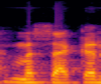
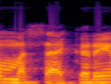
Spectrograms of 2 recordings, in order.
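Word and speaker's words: massacre: इसी को हम लोग जलियांवाला बाग मैसेकर के नाम से जानते हैं। अब गवारों, मैसेकर को मैसेकरे मत पढ़ लेना, वरना क्लास में भरी महफिल में बेइज्जती हो जाएगी। सो इसको मैसेकरे नहीं मैसेकर बोलते हैं।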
